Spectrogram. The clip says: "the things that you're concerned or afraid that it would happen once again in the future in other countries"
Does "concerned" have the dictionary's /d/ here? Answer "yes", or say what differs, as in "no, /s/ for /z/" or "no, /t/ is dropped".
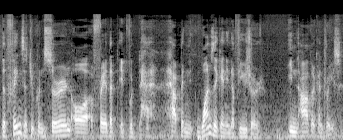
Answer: no, /d/ is dropped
